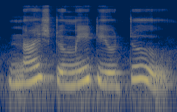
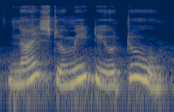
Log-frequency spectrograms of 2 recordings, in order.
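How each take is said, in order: Both takes have the same delivery.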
